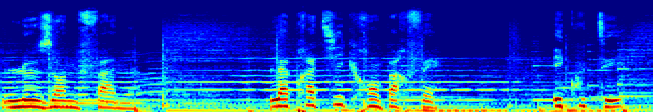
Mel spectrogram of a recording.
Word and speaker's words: les enfants: sont uniques au français la liaison est cruciale ou une consonne muette et prononcé avant une voyelle par exemple les enfants se prononcent le zone fan la pratique rend parfait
